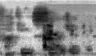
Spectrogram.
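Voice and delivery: low-volume grumbled aside; under his breath. Acted. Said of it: "under his breath".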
